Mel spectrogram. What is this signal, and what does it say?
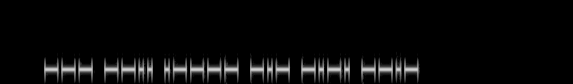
Morse code, heard as a keyed tone, about 28 wpm, 700 Hz. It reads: OZ1KCQ
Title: DXCC-100 Call Signs - 6 Characters - 28wpm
